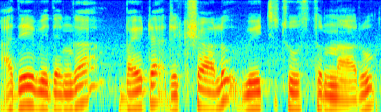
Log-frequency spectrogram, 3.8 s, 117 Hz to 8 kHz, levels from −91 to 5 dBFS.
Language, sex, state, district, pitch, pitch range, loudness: Telugu, male, Telangana, Hyderabad, 125 Hz, 120-135 Hz, -16 LUFS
